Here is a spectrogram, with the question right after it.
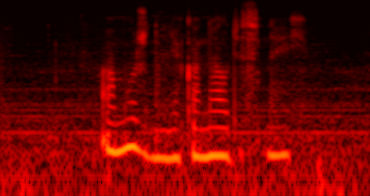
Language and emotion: Russian, sad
